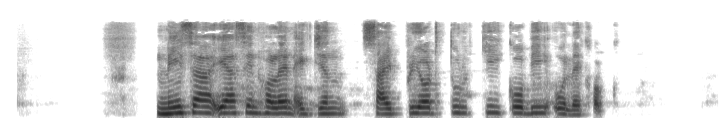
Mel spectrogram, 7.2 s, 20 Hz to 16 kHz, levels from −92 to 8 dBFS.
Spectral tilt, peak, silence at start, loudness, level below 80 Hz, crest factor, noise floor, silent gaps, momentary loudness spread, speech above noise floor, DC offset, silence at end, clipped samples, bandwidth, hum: -5 dB/octave; -2 dBFS; 1.15 s; -16 LUFS; -56 dBFS; 16 dB; -89 dBFS; 1.45-1.50 s; 13 LU; 73 dB; under 0.1%; 1.2 s; under 0.1%; 8.4 kHz; none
